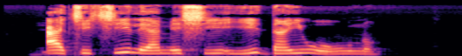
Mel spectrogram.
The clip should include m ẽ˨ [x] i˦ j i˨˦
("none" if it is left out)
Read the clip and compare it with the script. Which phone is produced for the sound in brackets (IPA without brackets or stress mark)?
ʃ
